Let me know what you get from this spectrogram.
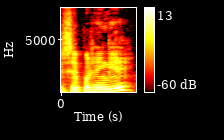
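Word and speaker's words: sip: से पढ़ेंगे take a अब एस आई प इसे हम पढ़ते हैं सिप देखें अगर आई लगा है दो लेटर के बीच में उसके बाद में ई है तो उसका उच्चारण आई की तरह करते जैसे बाइट पढ़े इसको अब यहां पर एस आई प लिखा देखो साइप नहीं पढ़ेंगे क्योंकि इसके लास्ट में ई नहीं है अकेला आई है तो इसे हम पढ़ेंगे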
